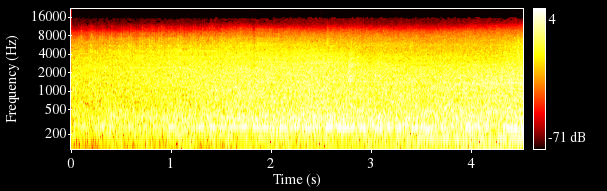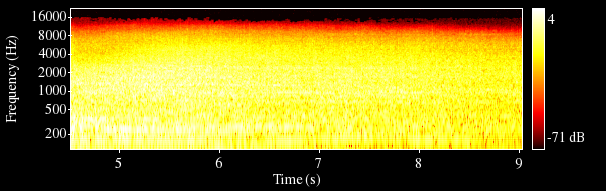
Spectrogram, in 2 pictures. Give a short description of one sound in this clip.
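A bus engine rumbles loudly as the bus passes close by.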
